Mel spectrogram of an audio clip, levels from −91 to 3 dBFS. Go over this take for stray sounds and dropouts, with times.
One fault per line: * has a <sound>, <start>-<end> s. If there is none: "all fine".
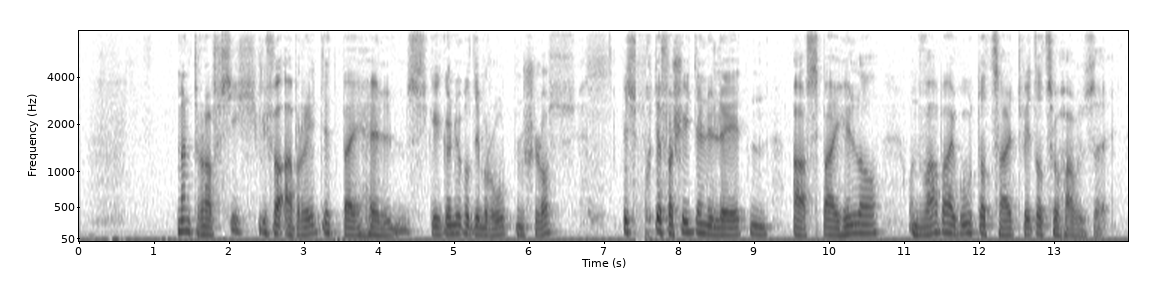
* has a dropout, 7.4-7.5 s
